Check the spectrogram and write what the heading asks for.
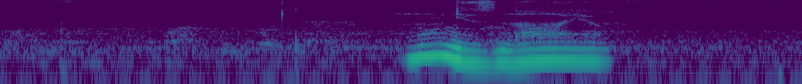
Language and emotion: Russian, sad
